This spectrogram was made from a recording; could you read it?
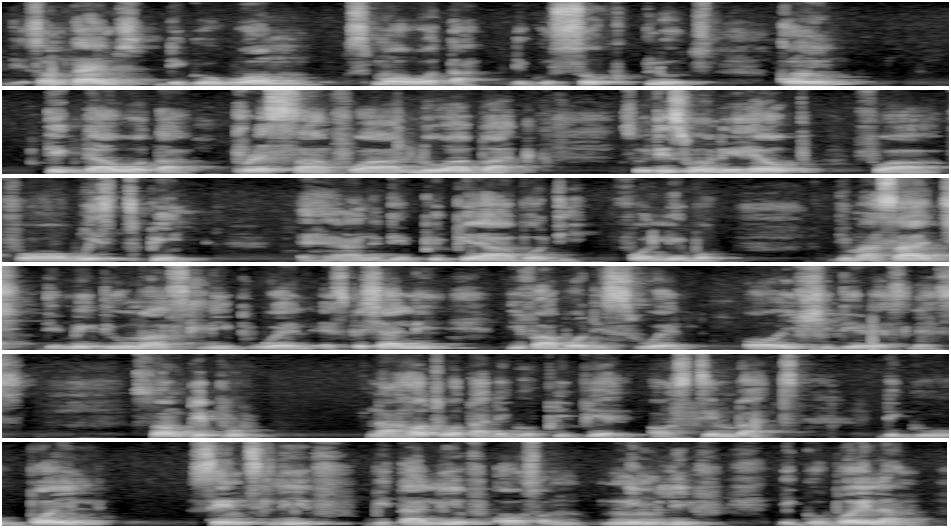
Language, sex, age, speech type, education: Nigerian Pidgin, male, 60+, spontaneous, tertiary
